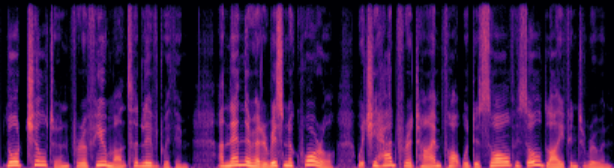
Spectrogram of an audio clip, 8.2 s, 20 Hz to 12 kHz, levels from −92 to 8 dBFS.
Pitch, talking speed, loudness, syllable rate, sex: 205 Hz, 225 wpm, -18 LUFS, 5.4 syllables/s, female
